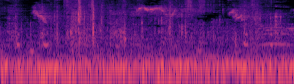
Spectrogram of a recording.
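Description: Several pet rabbits chewing and nibbling soft orange sweets close to the microphone, a run of quick small clicks of jaws and teeth on food.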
